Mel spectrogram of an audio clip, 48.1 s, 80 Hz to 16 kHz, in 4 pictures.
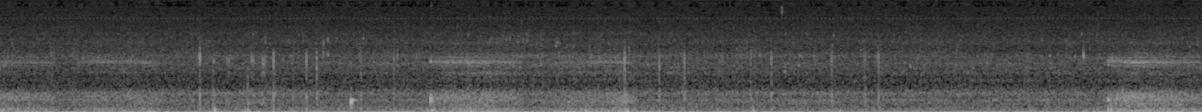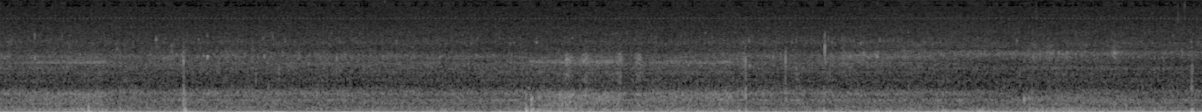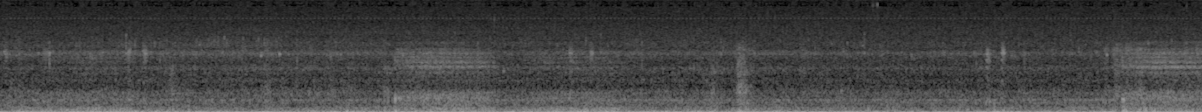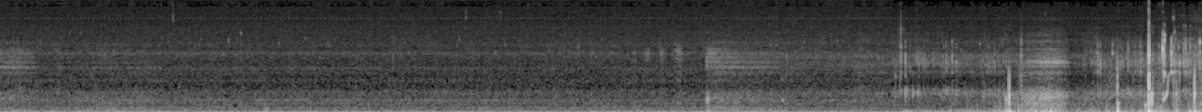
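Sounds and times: underwater low rumble: 0.0 - 48.0
faint underwater clicks: 0.1 - 48.0.

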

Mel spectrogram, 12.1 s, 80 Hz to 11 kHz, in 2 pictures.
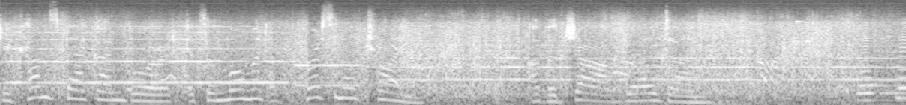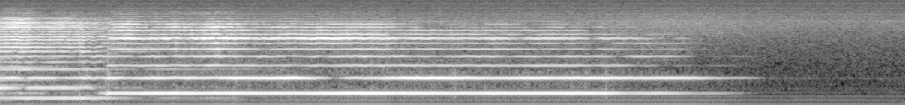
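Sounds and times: wind instruments holding a chord: 0.0 - 11.1.

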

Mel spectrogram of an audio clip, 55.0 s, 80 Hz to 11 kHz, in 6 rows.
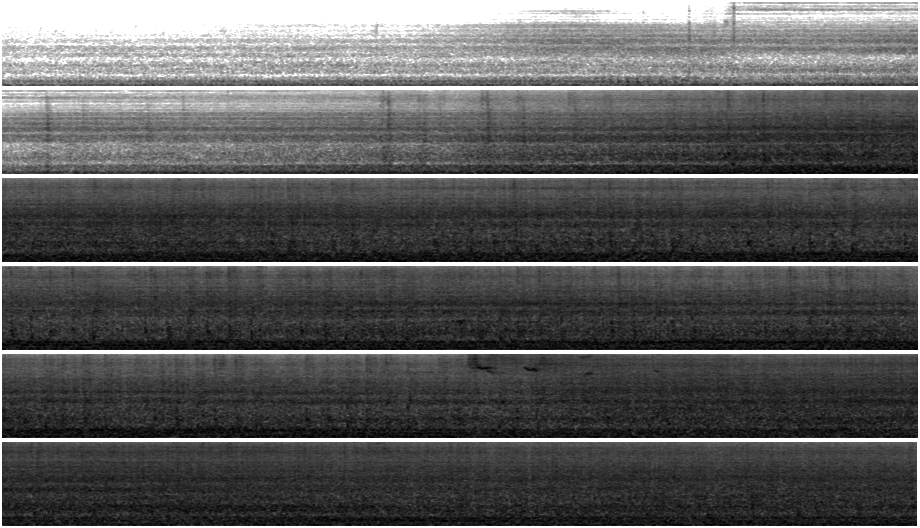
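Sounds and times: freight train approaching: 0.0 - 54.9
wagon wheels rumbling on rail: 12.4 - 54.9.

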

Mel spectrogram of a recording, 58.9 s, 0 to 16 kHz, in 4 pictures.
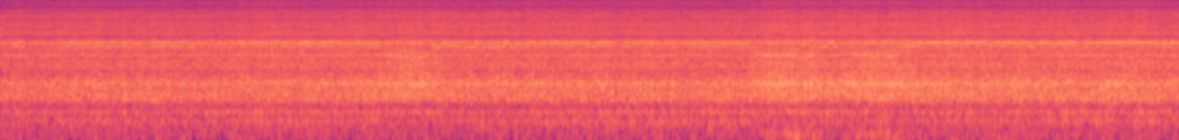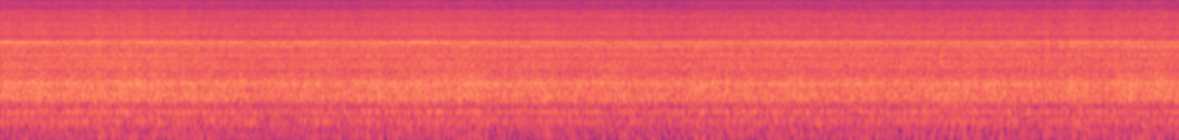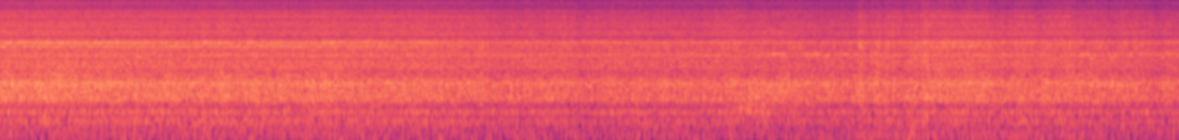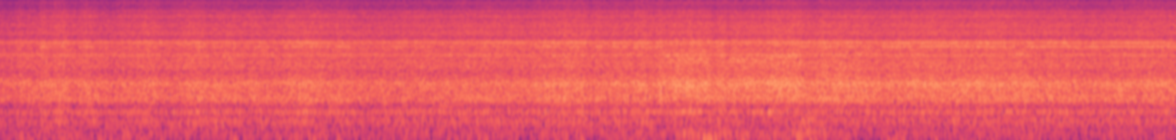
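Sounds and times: faint steady hum: 33.4 - 45.8.

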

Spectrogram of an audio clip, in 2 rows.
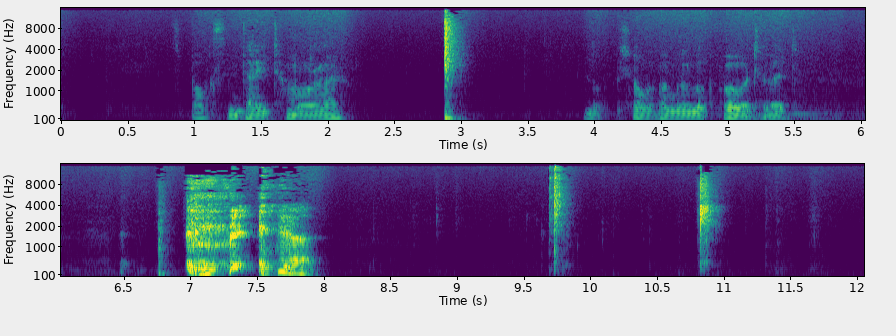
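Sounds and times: man coughing: 6.9 - 8.0.

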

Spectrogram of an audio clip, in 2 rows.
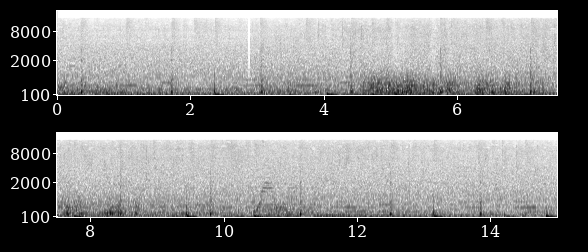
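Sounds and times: heavy rain: 0.0 - 15.0
thunder rumbling: 0.0 - 15.0
short low thuds: 4.1 - 5.4, 7.1 - 8.6.

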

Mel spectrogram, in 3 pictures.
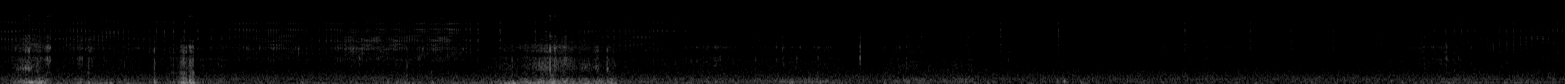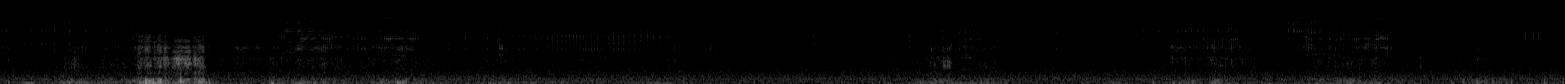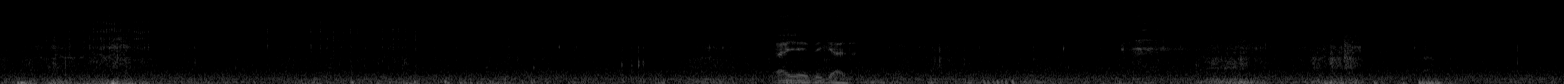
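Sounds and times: fishing reel cranking: 0.0 - 6.9, 13.8 - 16.8, 18.4 - 22.9, 24.8 - 25.6, 26.9 - 29.6, 31.8 - 32.9, 34.0 - 35.5.

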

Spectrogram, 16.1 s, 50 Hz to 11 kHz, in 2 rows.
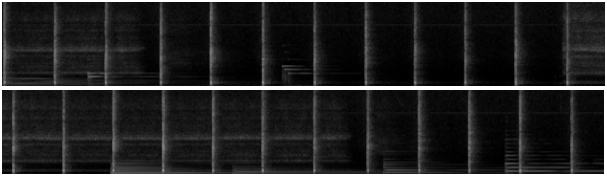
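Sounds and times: soft piano: 0.0 - 4.9, 9.5 - 16.0
hand claps: 0.0 - 7.6, 8.2 - 10.4, 12.2 - 15.8.

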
